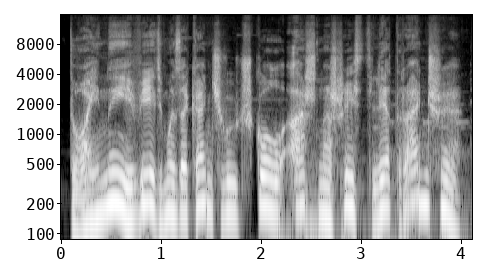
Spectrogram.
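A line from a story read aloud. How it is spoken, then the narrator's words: Exclamation. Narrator (Russian): воскликнула Трейси Дэвис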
